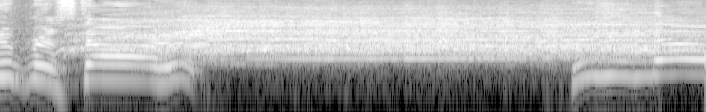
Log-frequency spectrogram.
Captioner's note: cheers and applause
